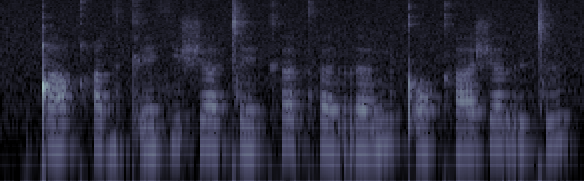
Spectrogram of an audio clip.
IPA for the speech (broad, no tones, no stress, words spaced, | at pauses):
ǃaqʰedɨ kʼesʲe ʃɜ ǀekʰɜtʰɜ rɜŋʉ kʼɔ kʰaʃɜrɨǀɨ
